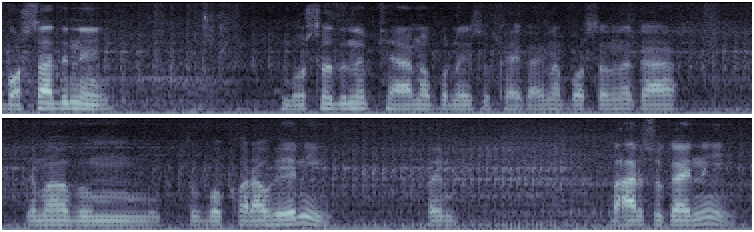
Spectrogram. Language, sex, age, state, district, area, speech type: Odia, male, 45-60, Odisha, Kendrapara, urban, spontaneous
